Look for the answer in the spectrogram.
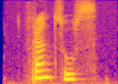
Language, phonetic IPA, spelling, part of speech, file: Russian, [frɐnˈt͡sus], француз, noun, Ru-француз.ogg
- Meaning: 1. French, Frenchman 2. A Jew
